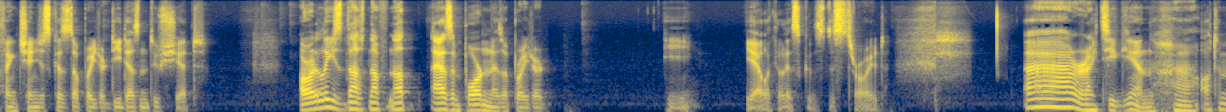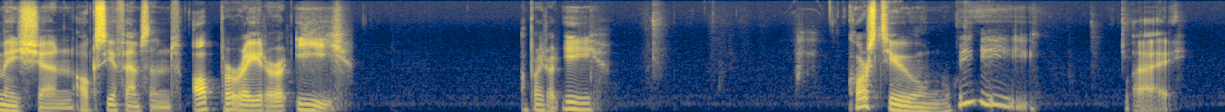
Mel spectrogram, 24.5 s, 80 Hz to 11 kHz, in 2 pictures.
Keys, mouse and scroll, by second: 0.5 click, 1.5 shift+right click, 2.1 shift+right click, 3.0 shift+right click, 4.5 click, 7.0 click, 9.8-10.2 scroll up 2, 10.7 click, 14.5-15.5 scroll down 4, 21.4 click, 22.3-22.7 scroll down 2, 23.0 scroll up 2.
